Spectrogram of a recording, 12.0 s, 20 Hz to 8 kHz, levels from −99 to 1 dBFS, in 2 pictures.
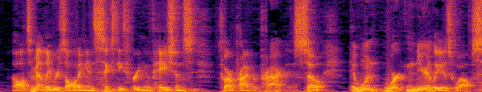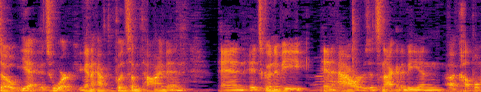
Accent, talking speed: American, 220 wpm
